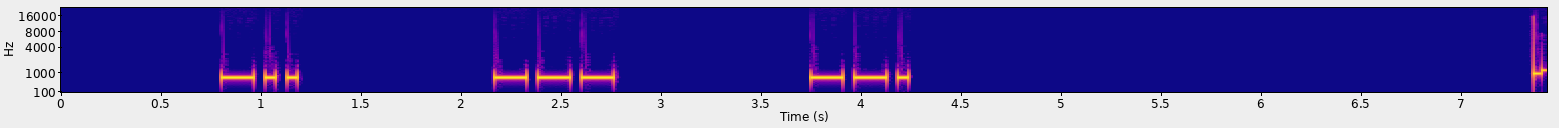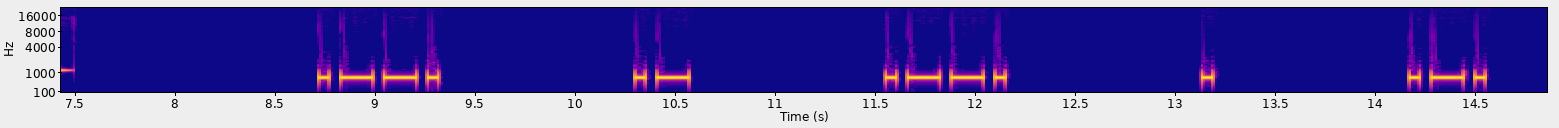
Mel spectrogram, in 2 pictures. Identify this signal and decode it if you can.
Morse code, heard as a keyed tone, about 22 wpm, spaced as for 8 wpm, 700 Hz. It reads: DOG PAPER
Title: 6x Character Spacing - Top 500 Words - 22wpm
